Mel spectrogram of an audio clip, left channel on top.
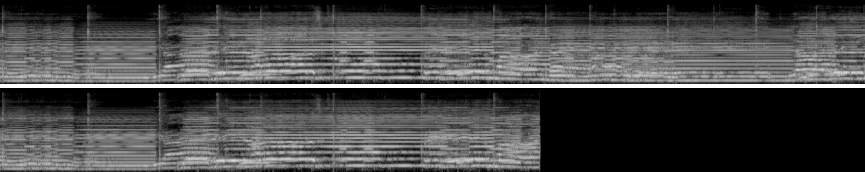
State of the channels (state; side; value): drops out; right; at 5.4 s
